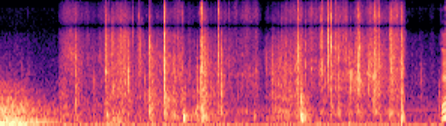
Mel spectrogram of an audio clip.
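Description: A plastic folder rustles and clatters as it is handled close by.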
